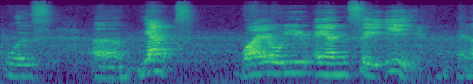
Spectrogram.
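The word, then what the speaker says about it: Younce: her maiden name was yanks y-o-u y-o-u-n-c-e and i remember because it rhymes with bounce boys janet you pronounce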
